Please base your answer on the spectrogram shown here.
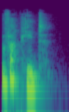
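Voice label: "vapid", British English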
